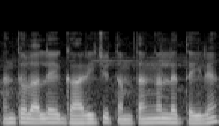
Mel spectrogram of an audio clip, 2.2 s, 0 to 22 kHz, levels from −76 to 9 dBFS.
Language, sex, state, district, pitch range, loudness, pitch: Wancho, male, Arunachal Pradesh, Longding, 120-130 Hz, -15 LUFS, 125 Hz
